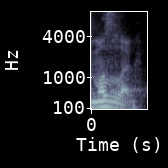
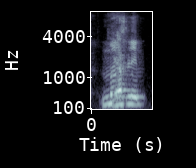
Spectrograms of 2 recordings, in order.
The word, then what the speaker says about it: Muslim: So, he's talking about the emphasis on the first part of the word. So, he's saying Muslim rather than Muslim.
